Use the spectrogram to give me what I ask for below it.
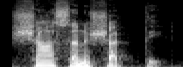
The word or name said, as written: शासन-शक्ति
